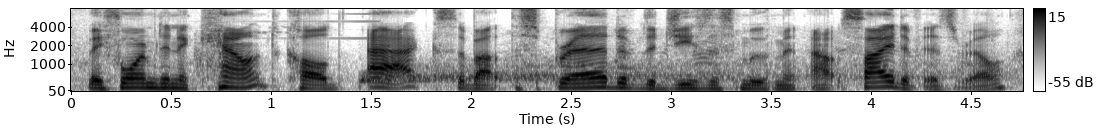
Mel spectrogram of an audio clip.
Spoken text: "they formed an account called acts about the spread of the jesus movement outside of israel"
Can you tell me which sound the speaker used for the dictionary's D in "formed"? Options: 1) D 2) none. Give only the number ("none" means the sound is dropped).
1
